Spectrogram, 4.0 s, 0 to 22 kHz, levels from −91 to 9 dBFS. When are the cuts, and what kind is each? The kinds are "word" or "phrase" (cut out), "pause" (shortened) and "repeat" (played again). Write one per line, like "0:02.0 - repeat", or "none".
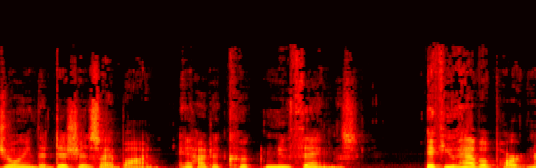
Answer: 0:01.4 - word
